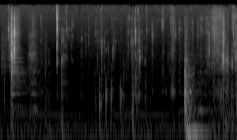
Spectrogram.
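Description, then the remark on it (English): Someone takes a sip of water: wet mouth clicks and quiet slurping and swallowing sounds, ending with a louder low thump like a cup being set down. No talking. “Just had to take a sip of water, and I don't drink the tap water in my town, and I'll tell you why.”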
